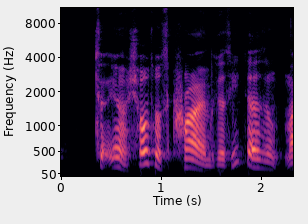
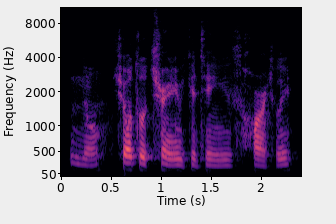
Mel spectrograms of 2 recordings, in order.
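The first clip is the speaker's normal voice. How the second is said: ordinary talk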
